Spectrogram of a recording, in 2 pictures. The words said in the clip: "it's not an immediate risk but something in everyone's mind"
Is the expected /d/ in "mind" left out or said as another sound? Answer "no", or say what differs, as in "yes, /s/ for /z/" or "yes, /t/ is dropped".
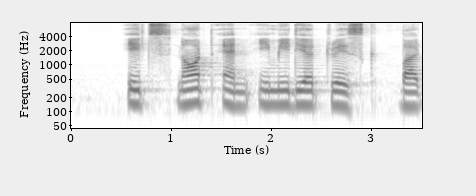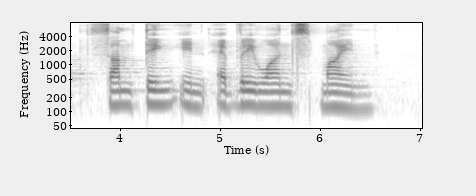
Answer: no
